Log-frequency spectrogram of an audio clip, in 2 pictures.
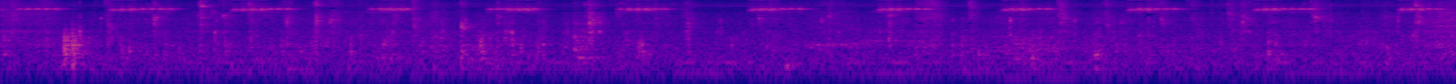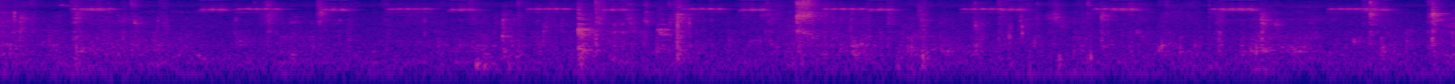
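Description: Close-up eating sounds of hands mixing rice and curry, with chewing and lip smacks as scattered soft clicks. Over it, a short high-pitched chirp repeats steadily about once a second.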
